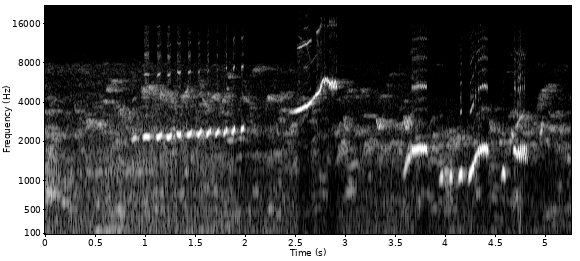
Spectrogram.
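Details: White-rumped shama in full song, used as a tutor recording with mimicked material from other birds, July 2023: a fast buzzy trill, then rising whistles and short slurred notes in bright bursts.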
